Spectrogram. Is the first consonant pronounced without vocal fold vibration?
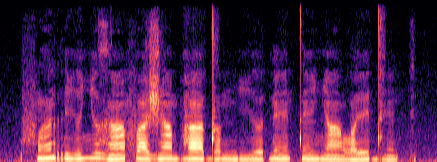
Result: yes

